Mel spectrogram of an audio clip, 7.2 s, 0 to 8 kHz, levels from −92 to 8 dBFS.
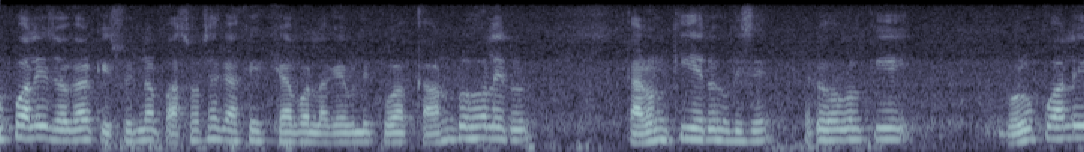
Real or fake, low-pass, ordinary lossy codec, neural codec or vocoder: real; 7.2 kHz; none; none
